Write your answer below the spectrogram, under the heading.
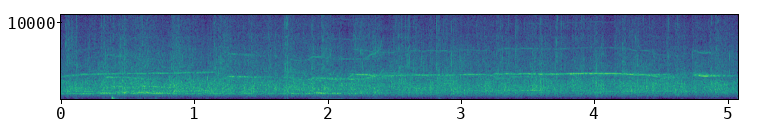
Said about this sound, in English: Okay, we're gonna stand up and we're gonna applaud her for what she's done now. Okay? Amen.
